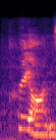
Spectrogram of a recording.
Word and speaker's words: prion: of RNA prions and that is how you say the word I have met the person who invented the term his name is Stanley Preston her and if you invent the term you get to decide how it's said and so it's prion prions are infectious proteins prions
